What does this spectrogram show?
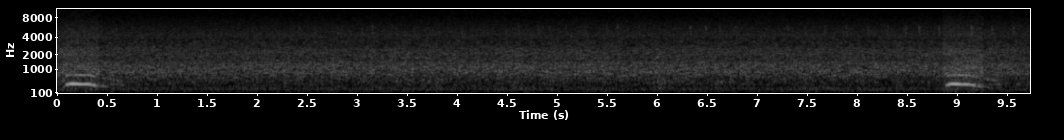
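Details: Deep hoots from a singing male Eurasian eagle-owl, one at the start and another roughly nine seconds later, each short and low with a falling finish; faint hiss between.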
